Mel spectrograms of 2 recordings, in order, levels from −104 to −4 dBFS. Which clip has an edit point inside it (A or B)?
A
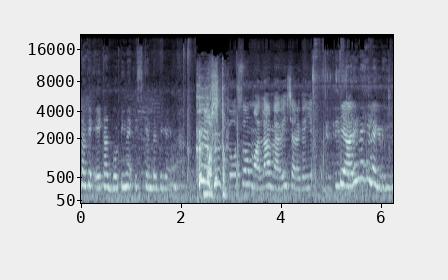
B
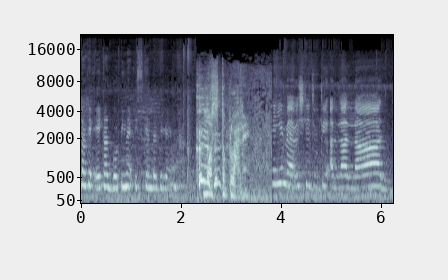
A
